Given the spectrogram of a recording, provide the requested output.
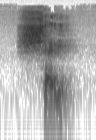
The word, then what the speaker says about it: skje: The word spoon in Norwegian is S-K-J-E, and you say she, she. – Yeah, so it's just literally S-K-J and S-J will just both be a sh sound.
